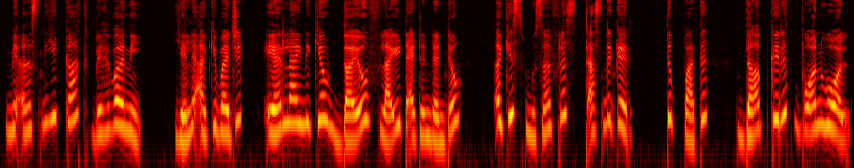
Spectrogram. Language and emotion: Kashmiri, disgusted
